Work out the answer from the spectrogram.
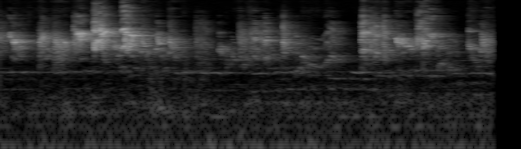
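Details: Breeding cockatiels, a busy stretch of overlapping chirps and short squawky notes in rapid bursts, with several birds calling at once before cutting off.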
